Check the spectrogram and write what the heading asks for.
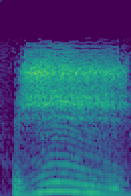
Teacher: To produce this sound, first make a sh sound, and then you add voicing. Sh, zh, like that. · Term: voiced SH sound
